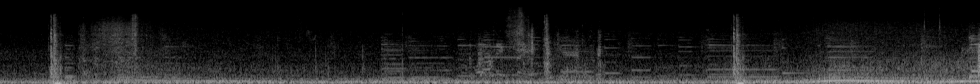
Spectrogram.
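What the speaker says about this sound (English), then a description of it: "let's get into the car" Car in the video game LA Noire, engine hum and tonal motor whine with a few sharp clicks and thumps over a steady driving bed, continuous and moderately loud.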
